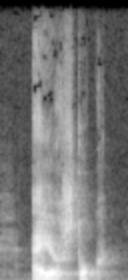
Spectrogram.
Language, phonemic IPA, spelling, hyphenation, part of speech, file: Dutch, /ˈɛi̯.ərˌstɔk/, eierstok, ei‧er‧stok, noun, Nl-eierstok.ogg
- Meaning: 1. ovary, the female animal's organ which produces eggs 2. the swelling part of a pistil which bears ovules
